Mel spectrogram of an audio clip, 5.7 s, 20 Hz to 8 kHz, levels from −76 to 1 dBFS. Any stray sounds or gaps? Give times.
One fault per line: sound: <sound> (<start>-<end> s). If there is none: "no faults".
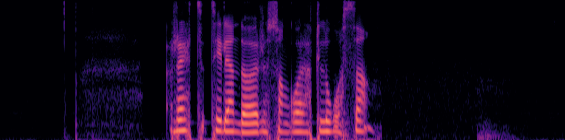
no faults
